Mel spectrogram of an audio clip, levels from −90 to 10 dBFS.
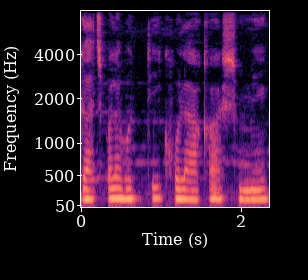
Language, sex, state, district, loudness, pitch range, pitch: Bengali, male, West Bengal, Dakshin Dinajpur, -15 LUFS, 145-155 Hz, 150 Hz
